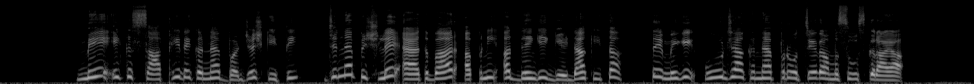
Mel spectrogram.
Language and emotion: Dogri, happy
